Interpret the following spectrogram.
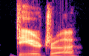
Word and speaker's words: Deirdre: So we are pronouncing Deirdre, which is the Irish Irish pronunciation of name, and then Daire, which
